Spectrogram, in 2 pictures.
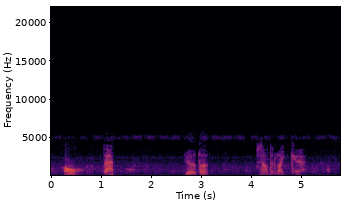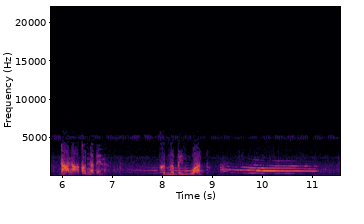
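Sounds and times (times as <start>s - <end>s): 
speech: 0.2s - 1.2s, 2.7s - 3.3s, 4.1s - 5.2s, 6.0s - 7.0s, 8.0s - 9.0s
wolf howling: 7.5s - 11.2s.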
